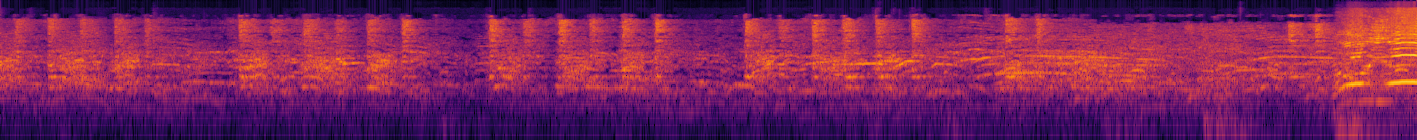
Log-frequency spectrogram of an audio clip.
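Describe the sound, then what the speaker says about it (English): Crowd at a campus event cheering on a worn-out, failing car, a dense mix of shouts and whoops in bursts with people chattering close by. "They're cheering on somebody's shitbox."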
